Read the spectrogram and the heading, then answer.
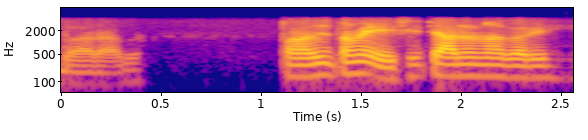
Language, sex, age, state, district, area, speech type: Gujarati, male, 18-30, Gujarat, Anand, rural, conversation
